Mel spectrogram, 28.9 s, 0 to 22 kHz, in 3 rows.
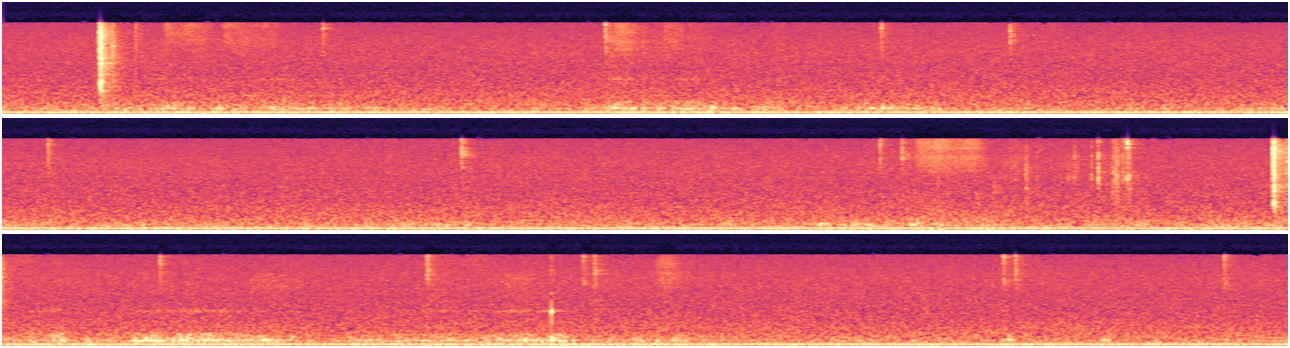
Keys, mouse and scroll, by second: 0.7 Return, 2.4-17.3 drag, 17.9 shift+d, 19.1 Return, 20.3-23.4 drag, 26.5-28.9 drag.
